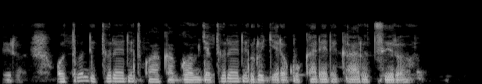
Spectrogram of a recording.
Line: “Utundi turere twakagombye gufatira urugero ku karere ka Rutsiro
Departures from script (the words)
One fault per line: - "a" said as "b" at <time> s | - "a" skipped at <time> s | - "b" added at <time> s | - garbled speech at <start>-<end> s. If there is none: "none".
- "gufatira" said as "turere" at 2.2 s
